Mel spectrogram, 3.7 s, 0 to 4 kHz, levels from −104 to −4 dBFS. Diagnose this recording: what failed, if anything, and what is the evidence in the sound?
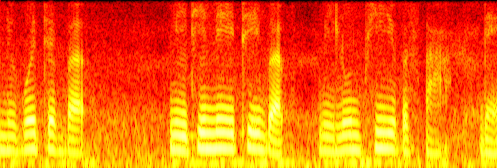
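Sound dropped by the voice detector, at 0.71 to 1.28 s, 2.21 to 2.39 s, 3.14 to 3.20 s and 3.38 to 3.59 s, is a call-processing fault. In each gap the speech gives way to steady comfort noise, swallowing about 200, 110, 30 and 100 ms of actual speech, before the voice returns. The likely mechanism is the sender's voice detector mistaking quiet speech for background and halting transmission, so the receiver fills in synthetic noise over a path band-limited to 4 kHz.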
